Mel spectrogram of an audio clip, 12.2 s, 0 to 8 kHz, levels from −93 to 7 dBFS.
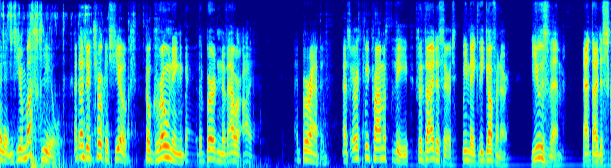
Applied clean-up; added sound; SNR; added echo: neural mask model DeepFilterNet 3.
